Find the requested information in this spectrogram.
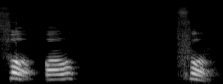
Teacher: म्हणजे PHA एच येतोय, महाप्राण आहे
